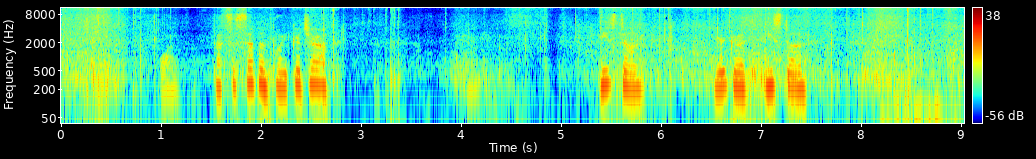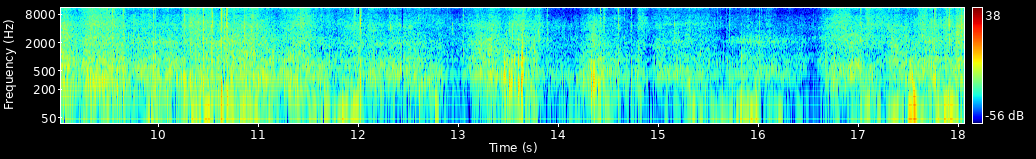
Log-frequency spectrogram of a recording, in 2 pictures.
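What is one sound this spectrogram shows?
Dry brush rustles as a person moves through it.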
